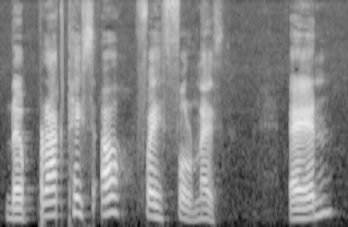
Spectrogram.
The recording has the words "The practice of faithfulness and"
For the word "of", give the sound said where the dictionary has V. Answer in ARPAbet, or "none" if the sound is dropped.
F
